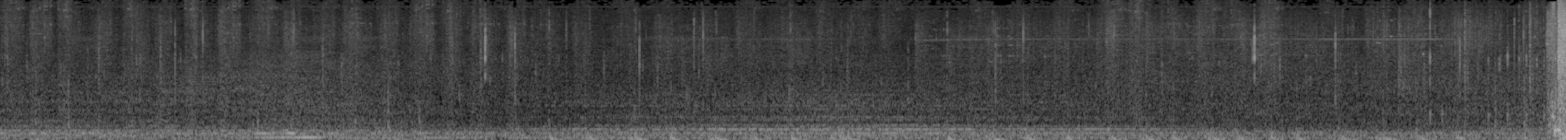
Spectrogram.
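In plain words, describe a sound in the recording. Footsteps crunch on gravel and thud on wooden boards.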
